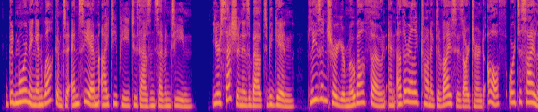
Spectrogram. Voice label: English announcements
